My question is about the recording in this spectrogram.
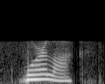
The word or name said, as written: adamwarlock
